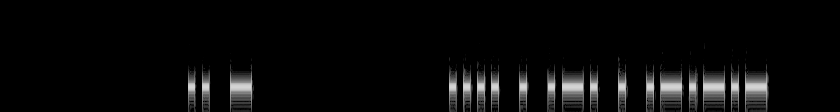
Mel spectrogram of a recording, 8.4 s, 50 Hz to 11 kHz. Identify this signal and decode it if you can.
Morse code, heard as a keyed tone, about 17 wpm, 700 Hz. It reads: IT HERE.
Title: 4x Word-Spacing - Sentences from Top 500 Words - 17wpm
